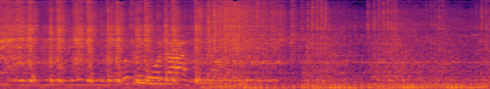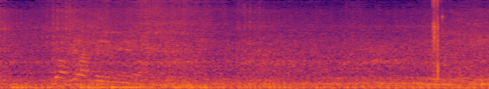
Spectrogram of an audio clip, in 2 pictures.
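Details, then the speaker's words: Carbureted Honda Beat scooter whose starter only clicked despite a good battery, after rewiring the starter relay wire at the CDI to ground: brief whirring crank, engine catches at once and settles into steady idle; starter works properly. "bisa kalian dengarkan ya teman-teman jadi starter langsungegreng itulah cara mengatasi starter bat karbu Bunyi ceteketek atau sangat mudah sekali"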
